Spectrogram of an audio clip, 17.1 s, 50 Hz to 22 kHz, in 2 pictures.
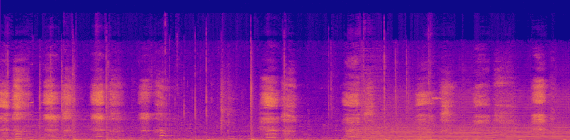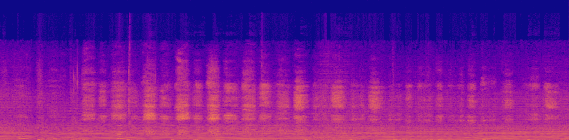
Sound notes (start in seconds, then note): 10.9 panting heavily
